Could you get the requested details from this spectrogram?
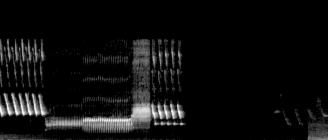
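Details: Spanish Timbrado canary singing a training song: fast metallic trills and rolls, a low buzzy rattle then a brighter bell-like roll, followed by rapid repeated chips, ending in quiet near-silence.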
